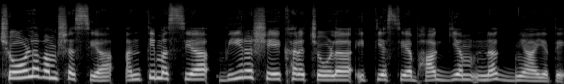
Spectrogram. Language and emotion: Sanskrit, neutral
